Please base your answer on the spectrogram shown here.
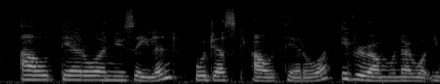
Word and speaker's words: Aotearoa: And then we put a break after each vowel. Aotearoa. Aotearoa, Aotearoa.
